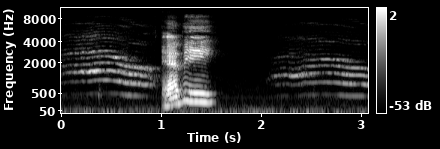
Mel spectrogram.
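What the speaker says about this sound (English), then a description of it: "My cat. Can you hear her?" A pet cat named Abby meows loudly close by, one sharp cry between stretches of a tonal hum, and someone speaks briefly.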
